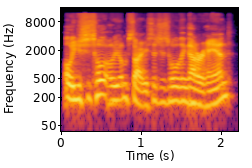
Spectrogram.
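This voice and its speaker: A man playing a tabletop game, stammering and quick to laugh, in a casual way. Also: a little high, fairly bright tone. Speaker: player. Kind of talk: casual tabletop role-play.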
